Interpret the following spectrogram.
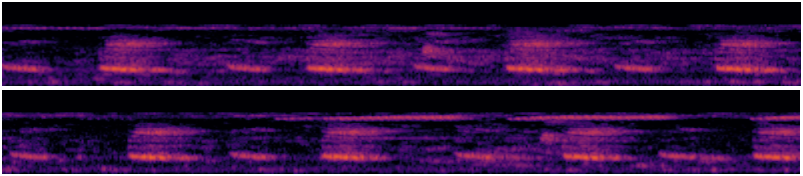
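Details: Rhythmic frog croaks from a lakeside at night, each a short harmonic burst about a second apart, with a high insect whine rising and falling in the background.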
